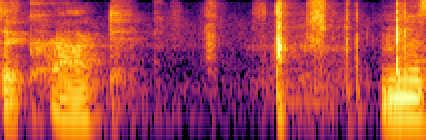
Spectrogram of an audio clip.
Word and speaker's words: CRKD: to spell that out say CKD but they pronounce it cracked and it says for upsi product visit crk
